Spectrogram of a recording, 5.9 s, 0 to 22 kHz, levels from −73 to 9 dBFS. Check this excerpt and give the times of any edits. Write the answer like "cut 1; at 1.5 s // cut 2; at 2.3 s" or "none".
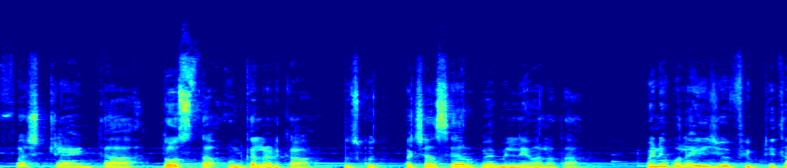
cut 1; at 2.5 s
